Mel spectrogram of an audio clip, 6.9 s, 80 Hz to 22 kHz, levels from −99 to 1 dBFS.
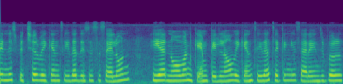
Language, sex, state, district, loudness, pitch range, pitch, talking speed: English, female, Chandigarh, Chandigarh, -17 LUFS, 235-255 Hz, 245 Hz, 185 wpm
